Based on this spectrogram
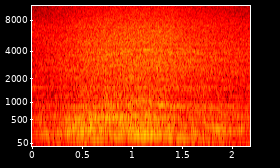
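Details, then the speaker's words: Mercedes S600 V12 with work almost complete. A smooth rev climbs and eases back with an even, deep tone and no knocks or misses; a healthy V12. "man she sounds so good legend likes it too he's over there checking out the sound love it"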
